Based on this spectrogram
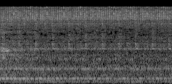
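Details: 2010 Chrysler 300C engine at idle: steady hum with a light, fairly even tap underneath. A knocking sound whose source is unclear.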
